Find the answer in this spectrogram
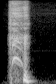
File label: Happy, jp; Theo; kingsraid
